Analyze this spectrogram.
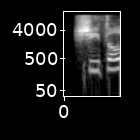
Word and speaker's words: Shital: But now when I introduce myself and I go Sheetal like lethal, it makes it so easy for people to say it correctly back to me.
